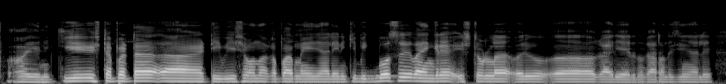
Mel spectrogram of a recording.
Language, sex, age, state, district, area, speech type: Malayalam, male, 60+, Kerala, Kozhikode, urban, spontaneous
